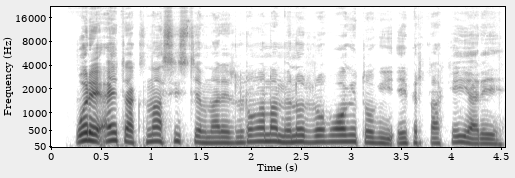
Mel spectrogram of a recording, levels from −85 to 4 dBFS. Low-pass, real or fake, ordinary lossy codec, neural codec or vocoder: none; real; none; none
